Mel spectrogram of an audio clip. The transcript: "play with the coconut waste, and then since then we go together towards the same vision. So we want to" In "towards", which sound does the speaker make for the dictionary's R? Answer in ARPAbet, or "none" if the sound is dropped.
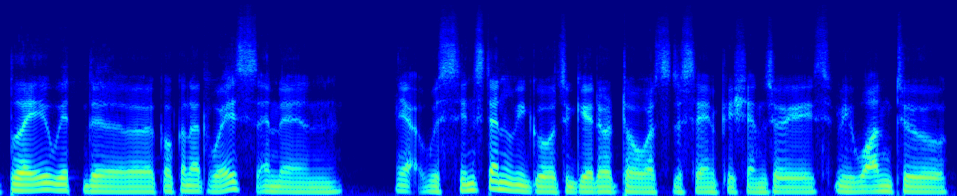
W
